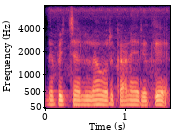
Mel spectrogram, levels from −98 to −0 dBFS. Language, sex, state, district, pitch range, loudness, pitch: Tamil, male, Tamil Nadu, Kanyakumari, 125-130 Hz, -17 LUFS, 130 Hz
